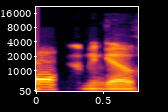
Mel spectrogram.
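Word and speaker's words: Kum & Go: Come and go. There you go. yeah. Come and go. Yeah. Isn't that the best? Because it's spelled K-U-M and go.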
